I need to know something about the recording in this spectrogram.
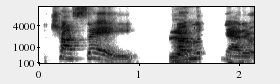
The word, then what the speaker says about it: Chace: Well, my last name is Chase, and it's spelled Chace. So I always get Chase or Chance.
